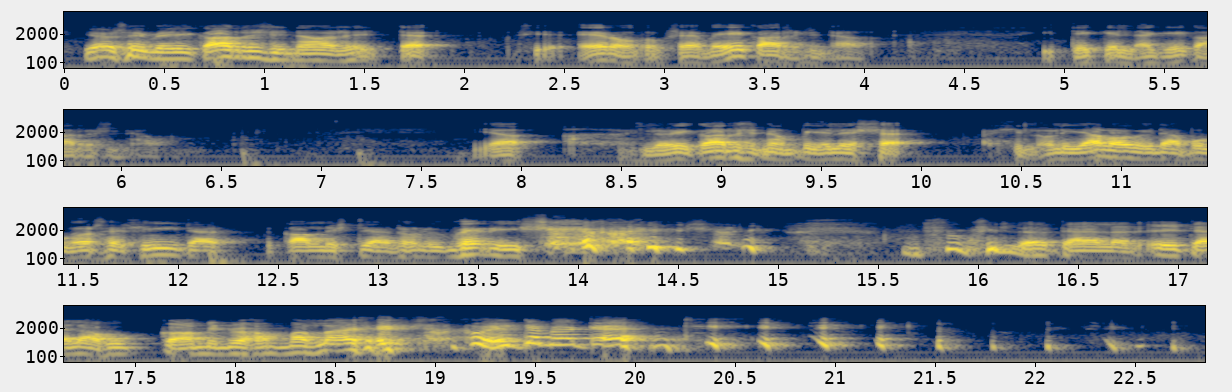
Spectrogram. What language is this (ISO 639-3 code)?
fin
